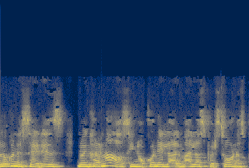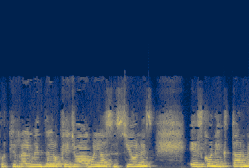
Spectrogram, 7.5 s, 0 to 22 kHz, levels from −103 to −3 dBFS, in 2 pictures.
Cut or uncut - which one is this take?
cut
